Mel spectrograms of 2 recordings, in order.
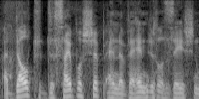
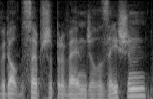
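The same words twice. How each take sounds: First: It is said slowly. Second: It is said fast.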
